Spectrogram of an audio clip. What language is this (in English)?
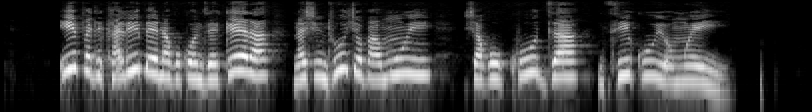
Nyungwe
